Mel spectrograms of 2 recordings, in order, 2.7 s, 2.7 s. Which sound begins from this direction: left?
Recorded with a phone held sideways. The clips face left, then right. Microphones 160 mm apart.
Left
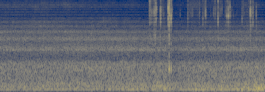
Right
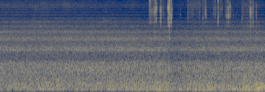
Chewing, at 1.5 s.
